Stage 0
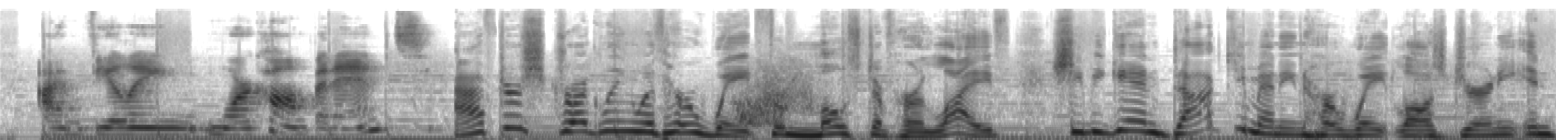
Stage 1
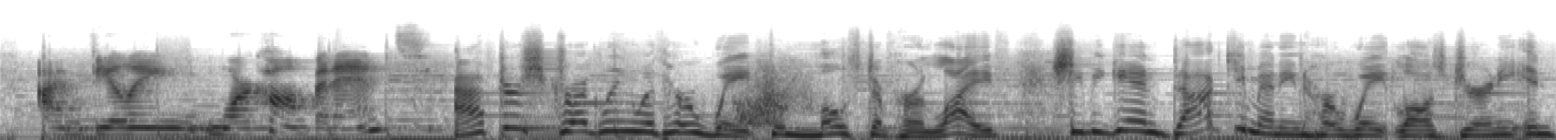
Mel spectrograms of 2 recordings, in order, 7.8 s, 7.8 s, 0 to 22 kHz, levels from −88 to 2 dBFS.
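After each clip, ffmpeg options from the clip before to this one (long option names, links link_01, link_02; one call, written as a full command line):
ffmpeg -i in.wav -af "lowpass=frequency=3700:width=0.5412,lowpass=frequency=3700:width=1.3066,bandreject=frequency=358:width_type=h:width=4,bandreject=frequency=716:width_type=h:width=4,bandreject=frequency=1074:width_type=h:width=4,bandreject=frequency=1432:width_type=h:width=4,bandreject=frequency=1790:width_type=h:width=4,bandreject=frequency=2148:width_type=h:width=4,bandreject=frequency=2506:width_type=h:width=4,bandreject=frequency=2864:width_type=h:width=4,bandreject=frequency=3222:width_type=h:width=4,bandreject=frequency=3580:width_type=h:width=4,bandreject=frequency=3938:width_type=h:width=4,bandreject=frequency=4296:width_type=h:width=4,bandreject=frequency=4654:width_type=h:width=4,bandreject=frequency=5012:width_type=h:width=4,bandreject=frequency=5370:width_type=h:width=4,bandreject=frequency=5728:width_type=h:width=4,bandreject=frequency=6086:width_type=h:width=4,acompressor=threshold=-21dB:ratio=6,volume=7.5dB" out.wav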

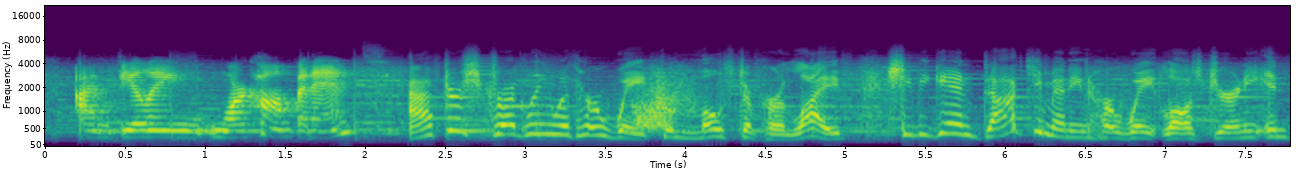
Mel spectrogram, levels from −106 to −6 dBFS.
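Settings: ffmpeg -i in.wav -af "highpass=frequency=380:width_type=q:width=0.5412,highpass=frequency=380:width_type=q:width=1.307,lowpass=frequency=3300:width_type=q:width=0.5176,lowpass=frequency=3300:width_type=q:width=0.7071,lowpass=frequency=3300:width_type=q:width=1.932,afreqshift=84,volume=2dB" out.wav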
